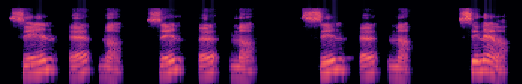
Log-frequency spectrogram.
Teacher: O sea, la C, la I y la N, estas tres forman una primer sílaba, que es como sin. Luego, la schwa, que es esa E, es una sílaba aparte, que es A. Y al final, la M y la A es otra sílaba, como ma.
